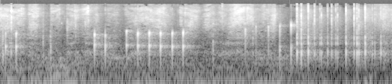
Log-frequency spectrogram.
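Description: A medium-sized paperback book with a glossy card cover and solid paper block is held in the hands and tapped and scratched on the cover with long acrylic nails. Quick, sharp clicking taps with a short mid-pitched ring alternate with soft, bright scratching and rustling. The taps come in fast bursts and grow denser toward the end, all at a quiet, close level.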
